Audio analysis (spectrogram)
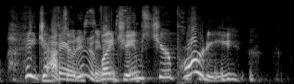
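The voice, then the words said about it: Imitates another person's voice. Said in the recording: “very good too, the James accent”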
